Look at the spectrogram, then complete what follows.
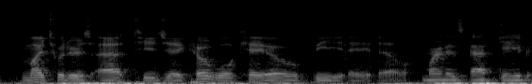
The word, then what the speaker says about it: Kobal: My Twitter is at TJ Kobal, KOBAL. Mine is at Gabe H. Journalist. If you find one of us, you'll find all of us. Yeah, more or less. And it's not pronounced Cobal.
